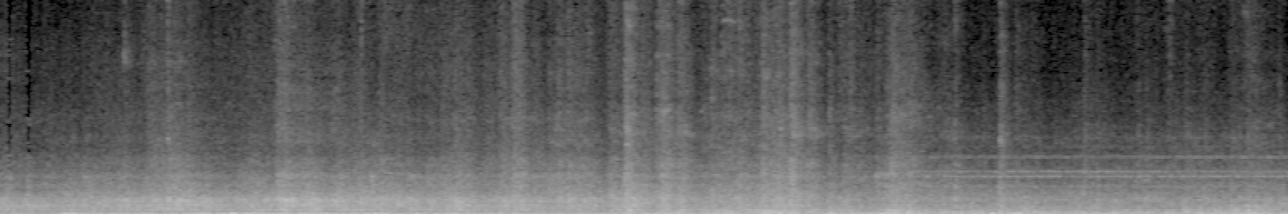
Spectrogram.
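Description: Freight train rolling along the track, a heavy rumble with the clatter and knocking of its wheels and cars, growing louder about half a second in.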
